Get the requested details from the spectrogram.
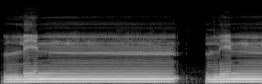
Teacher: নুনে মিমে তাসদিদ গুণনা করা ওয়াজিব এক আলিফ গুণনা করতে হবে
